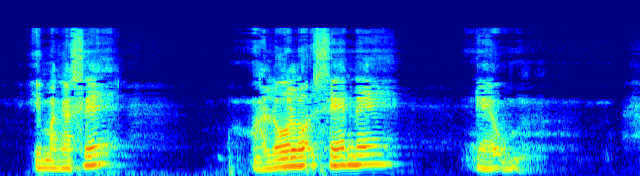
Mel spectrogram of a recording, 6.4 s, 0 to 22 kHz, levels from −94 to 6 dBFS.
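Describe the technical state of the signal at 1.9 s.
At 1.9 s the speech carries plainly audible HE-AAC compression, likely, running throughout: gritty, lispy treble rebuilt from copied lower bands, with a hard spectrogram ceiling near 12.3 kHz.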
